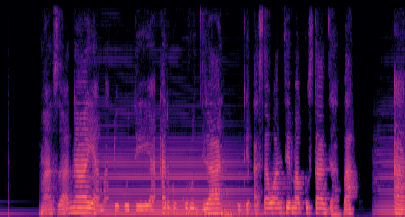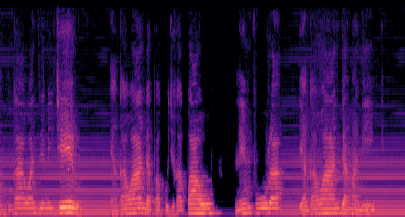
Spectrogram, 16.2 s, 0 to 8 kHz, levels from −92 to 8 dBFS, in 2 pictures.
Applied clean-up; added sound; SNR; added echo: none; Bowed string instrument; 11 dB; none.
